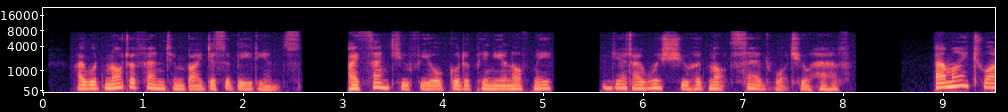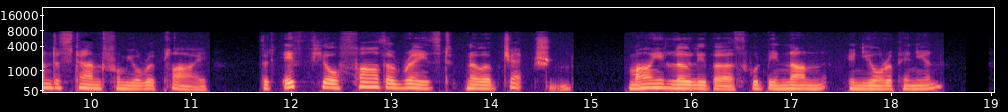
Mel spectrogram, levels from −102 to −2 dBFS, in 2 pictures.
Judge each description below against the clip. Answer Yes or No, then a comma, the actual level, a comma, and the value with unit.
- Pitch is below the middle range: Yes, low, 125 Hz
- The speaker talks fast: No, average, 160 wpm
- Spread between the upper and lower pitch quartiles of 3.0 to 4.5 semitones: Yes, average, 4.0 semitones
